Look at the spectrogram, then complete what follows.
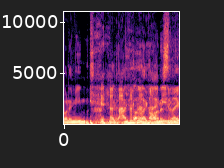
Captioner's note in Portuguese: todos rindo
